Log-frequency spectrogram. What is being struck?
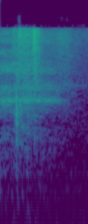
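Nothing is struck.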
